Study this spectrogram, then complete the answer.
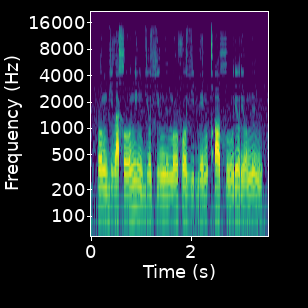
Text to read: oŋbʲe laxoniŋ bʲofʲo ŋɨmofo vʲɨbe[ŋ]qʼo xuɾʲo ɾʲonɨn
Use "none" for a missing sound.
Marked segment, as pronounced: ŋ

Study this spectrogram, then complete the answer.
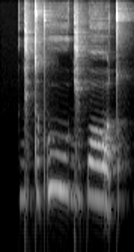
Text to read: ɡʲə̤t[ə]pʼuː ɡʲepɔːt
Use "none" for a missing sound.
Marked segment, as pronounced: ə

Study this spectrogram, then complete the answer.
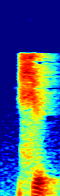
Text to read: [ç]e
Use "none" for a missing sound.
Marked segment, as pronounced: ç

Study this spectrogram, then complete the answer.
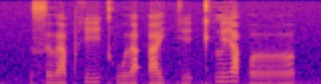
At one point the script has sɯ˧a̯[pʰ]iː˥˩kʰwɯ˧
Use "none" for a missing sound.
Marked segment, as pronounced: pʰ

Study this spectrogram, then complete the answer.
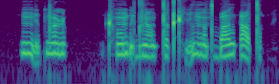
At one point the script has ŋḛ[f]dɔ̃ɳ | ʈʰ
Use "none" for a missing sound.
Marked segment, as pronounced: p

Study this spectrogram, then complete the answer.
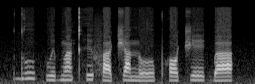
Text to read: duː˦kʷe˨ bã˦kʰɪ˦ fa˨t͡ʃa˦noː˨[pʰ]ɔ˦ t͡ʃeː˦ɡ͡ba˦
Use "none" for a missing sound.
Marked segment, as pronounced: pʰ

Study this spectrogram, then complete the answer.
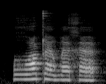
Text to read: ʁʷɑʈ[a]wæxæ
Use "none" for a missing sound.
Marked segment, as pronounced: æ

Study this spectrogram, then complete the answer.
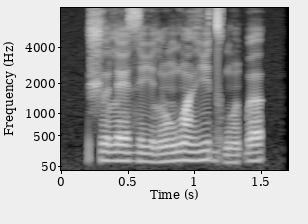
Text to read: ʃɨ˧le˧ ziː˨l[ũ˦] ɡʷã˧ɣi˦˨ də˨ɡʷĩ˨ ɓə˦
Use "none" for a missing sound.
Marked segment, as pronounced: ũ˦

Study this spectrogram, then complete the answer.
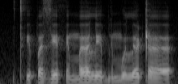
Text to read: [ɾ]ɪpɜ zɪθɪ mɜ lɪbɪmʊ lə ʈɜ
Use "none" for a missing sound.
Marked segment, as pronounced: tʼ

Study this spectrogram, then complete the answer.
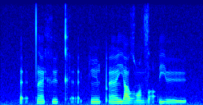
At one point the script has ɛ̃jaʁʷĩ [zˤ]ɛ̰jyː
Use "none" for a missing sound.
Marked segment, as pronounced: zˤ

